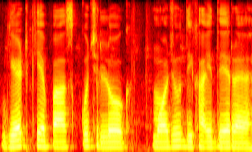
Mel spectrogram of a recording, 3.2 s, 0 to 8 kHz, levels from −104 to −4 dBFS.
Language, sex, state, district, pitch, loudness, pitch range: Hindi, male, Jharkhand, Garhwa, 110 Hz, -17 LUFS, 110-120 Hz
